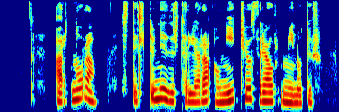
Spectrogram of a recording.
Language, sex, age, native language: Icelandic, female, 20-29, Icelandic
